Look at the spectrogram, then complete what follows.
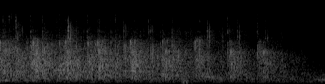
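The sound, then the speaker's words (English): A crowd gives Jesus a round of applause, dense overlapping claps forming a continuous wash of sound that holds fairly even before easing off slightly toward the end. “Well, let's give Jesus one round of applause.”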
